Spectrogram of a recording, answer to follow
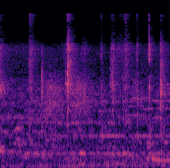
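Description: Faint background voices with a few light clicks, and a voice starting up near the end.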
